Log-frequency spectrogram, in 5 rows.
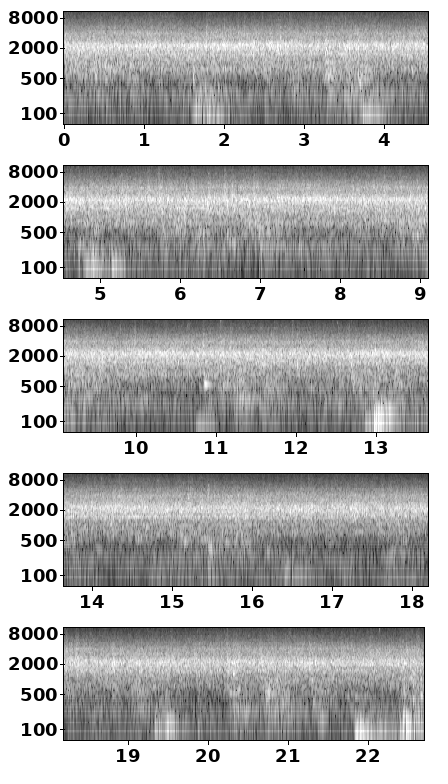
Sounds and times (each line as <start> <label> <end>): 0.0 Water slopping against the pier 22.7
0.0 sound of the boats only underwater 22.7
